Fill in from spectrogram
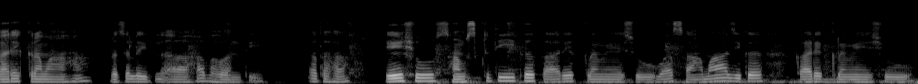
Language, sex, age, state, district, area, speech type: Sanskrit, male, 18-30, Odisha, Kandhamal, urban, spontaneous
